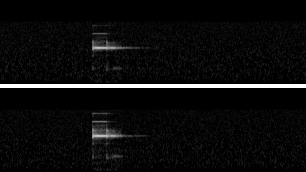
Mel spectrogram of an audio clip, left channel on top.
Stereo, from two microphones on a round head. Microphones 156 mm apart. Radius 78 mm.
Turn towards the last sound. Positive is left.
turn(degrees=-30)  # may be behind; listen again after turning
